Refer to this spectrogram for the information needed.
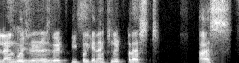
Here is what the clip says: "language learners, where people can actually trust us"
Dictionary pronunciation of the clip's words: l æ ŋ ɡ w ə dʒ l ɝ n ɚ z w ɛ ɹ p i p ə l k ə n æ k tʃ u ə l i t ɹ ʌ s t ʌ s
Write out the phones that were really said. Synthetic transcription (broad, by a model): l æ ŋ ɡ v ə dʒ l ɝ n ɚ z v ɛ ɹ p i p ə l k ə n æ k tʃ u ə l i t ɹ ʌ s t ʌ s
